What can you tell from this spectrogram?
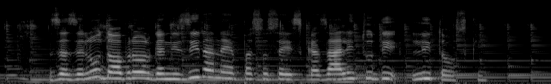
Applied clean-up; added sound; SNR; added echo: none; Acoustic guitar; 15 dB; none.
